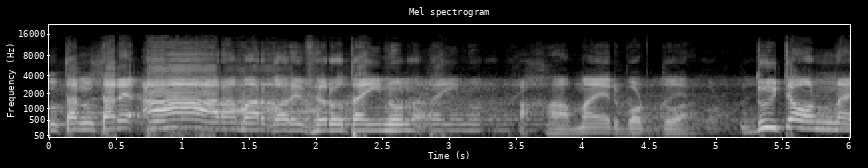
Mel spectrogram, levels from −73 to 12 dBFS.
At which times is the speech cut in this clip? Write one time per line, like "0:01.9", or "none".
none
